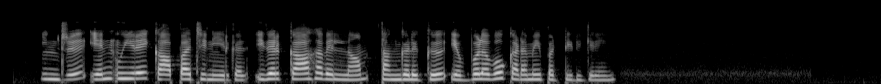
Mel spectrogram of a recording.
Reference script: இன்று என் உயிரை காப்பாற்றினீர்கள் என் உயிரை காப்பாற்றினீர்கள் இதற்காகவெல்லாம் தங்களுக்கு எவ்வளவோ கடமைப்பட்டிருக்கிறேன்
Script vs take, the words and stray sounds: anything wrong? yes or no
yes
